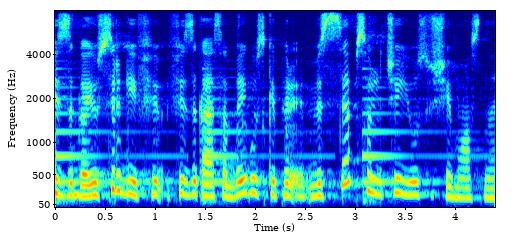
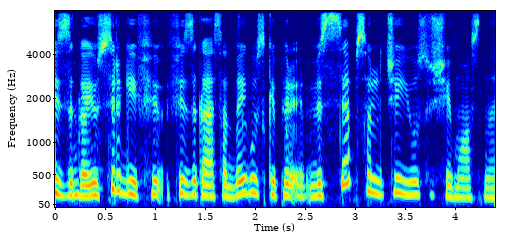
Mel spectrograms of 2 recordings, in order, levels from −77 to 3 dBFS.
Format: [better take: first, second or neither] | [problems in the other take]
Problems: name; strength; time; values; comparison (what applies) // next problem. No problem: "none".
second | background sound (Piano); 15 dB below the speech // room echo; dies away in 1.1 s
